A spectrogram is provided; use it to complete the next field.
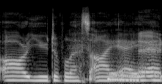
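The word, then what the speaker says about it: Rushen: isn't the fact that it's Russian spelt with a W or R-U-S-S-I-A-N. No, it's Russian parish, S-H-E-N.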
